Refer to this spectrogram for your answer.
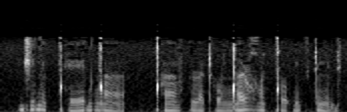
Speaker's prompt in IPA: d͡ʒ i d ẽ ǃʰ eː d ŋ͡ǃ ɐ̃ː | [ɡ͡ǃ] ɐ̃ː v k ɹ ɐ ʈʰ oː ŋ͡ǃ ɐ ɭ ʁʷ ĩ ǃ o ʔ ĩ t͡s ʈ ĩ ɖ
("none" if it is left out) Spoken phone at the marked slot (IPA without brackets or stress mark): ǃʰ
